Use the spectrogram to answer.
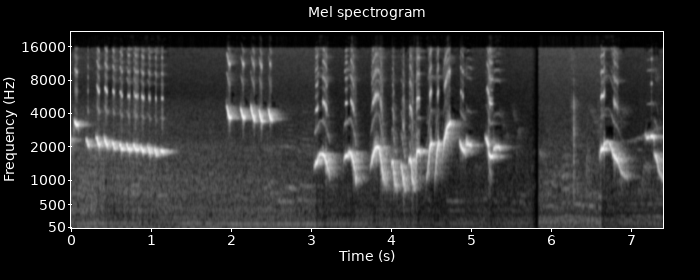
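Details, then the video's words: White-rumped shama song meant to rouse other birds into replying: a long falling whistle, a quick high trill, then varied loud swooping and slurred whistles rising and falling, with gaps and a low background hum. "OCEHAN MURAI BATU bikin NYAUT jadi EMOSI NYAUT GACOR BONGKAR MATERI ¦ PANCINGAN MURAI ¦ SHAMA BIRD"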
